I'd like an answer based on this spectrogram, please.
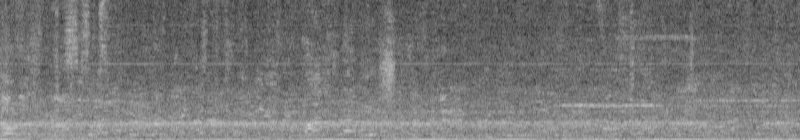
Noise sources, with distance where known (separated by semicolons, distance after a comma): person or small group talking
